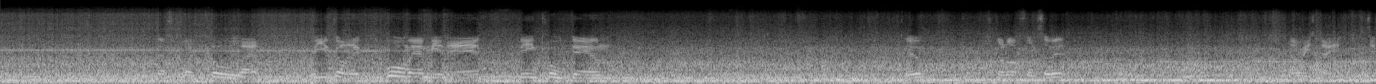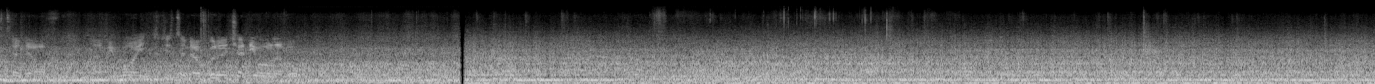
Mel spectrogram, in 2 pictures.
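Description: A machine compressor hums steadily close by.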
